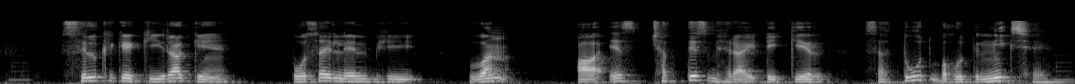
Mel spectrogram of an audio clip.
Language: Maithili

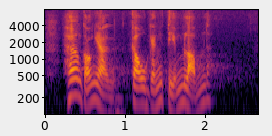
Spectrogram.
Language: Cantonese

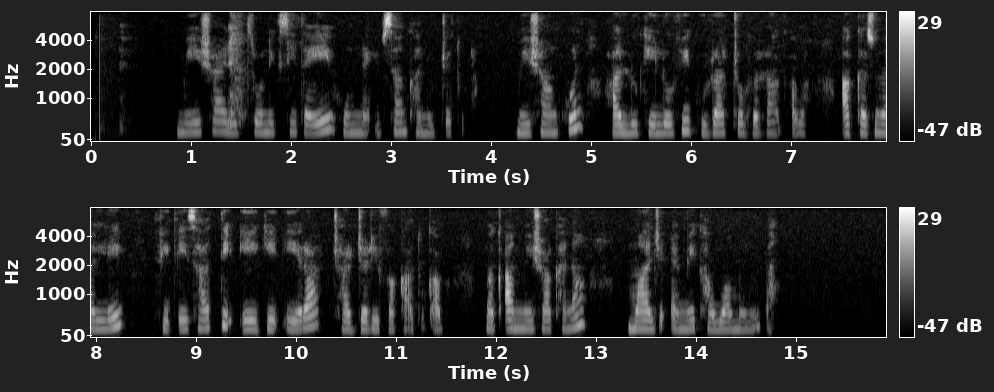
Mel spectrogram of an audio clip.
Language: Oromo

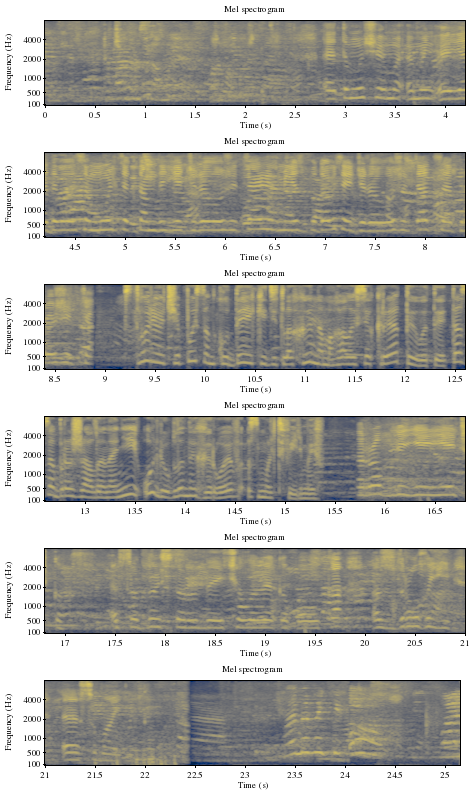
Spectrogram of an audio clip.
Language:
Ukrainian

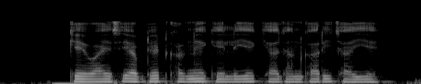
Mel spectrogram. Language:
Hindi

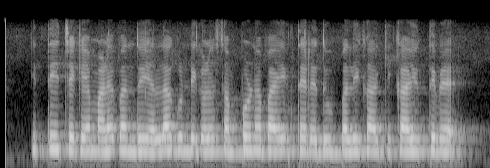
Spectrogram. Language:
Kannada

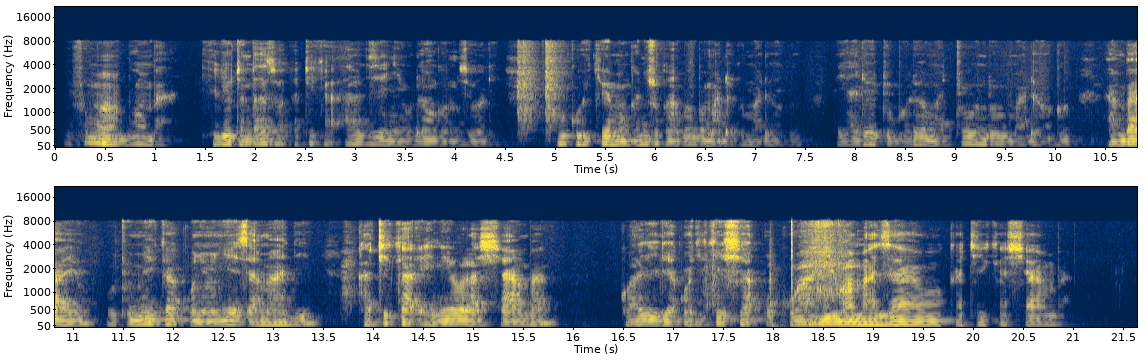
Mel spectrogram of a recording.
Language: Swahili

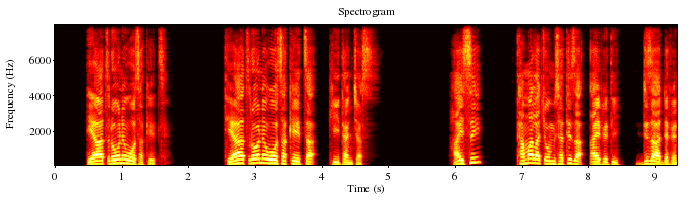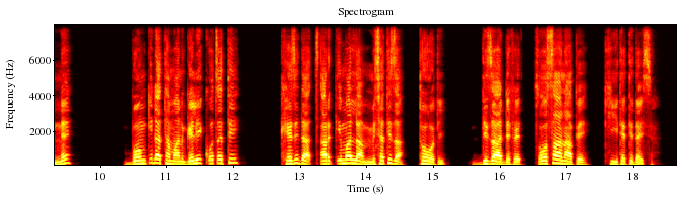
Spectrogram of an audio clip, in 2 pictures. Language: Gamo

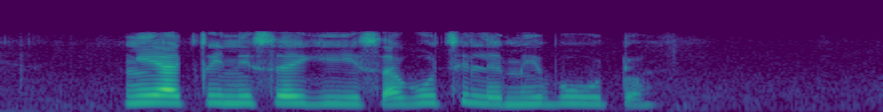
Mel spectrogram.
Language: Swati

